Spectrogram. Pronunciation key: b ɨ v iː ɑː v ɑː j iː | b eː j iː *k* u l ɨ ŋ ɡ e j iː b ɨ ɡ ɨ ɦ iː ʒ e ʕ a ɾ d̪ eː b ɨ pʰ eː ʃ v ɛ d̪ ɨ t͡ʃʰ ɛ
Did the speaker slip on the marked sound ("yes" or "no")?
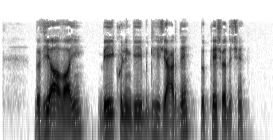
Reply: yes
